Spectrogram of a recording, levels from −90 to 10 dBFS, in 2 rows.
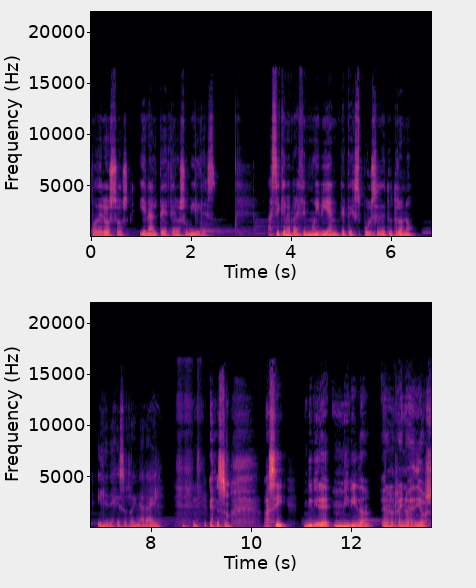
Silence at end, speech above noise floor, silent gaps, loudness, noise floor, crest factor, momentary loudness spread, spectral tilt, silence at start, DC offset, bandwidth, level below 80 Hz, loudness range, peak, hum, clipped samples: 0 s; 30 dB; none; -28 LUFS; -58 dBFS; 22 dB; 15 LU; -4.5 dB/octave; 0 s; under 0.1%; 16.5 kHz; -46 dBFS; 7 LU; -6 dBFS; none; under 0.1%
